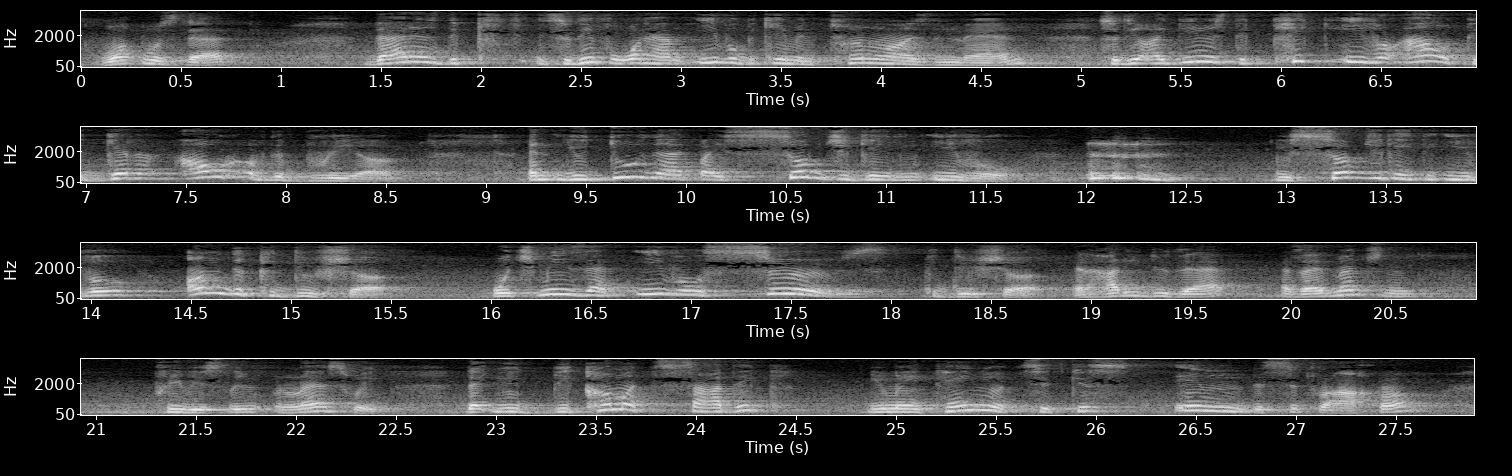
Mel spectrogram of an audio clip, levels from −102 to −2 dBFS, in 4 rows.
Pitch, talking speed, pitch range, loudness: 205 Hz, 165 wpm, 175-245 Hz, -20 LUFS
